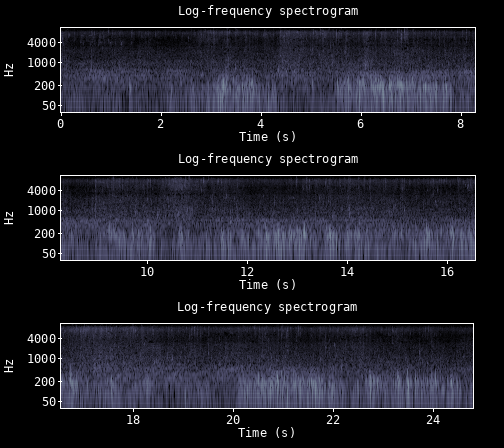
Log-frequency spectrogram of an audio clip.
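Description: Small waves lap gently against rocks on a shore.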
